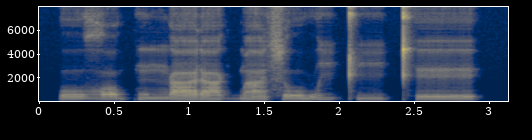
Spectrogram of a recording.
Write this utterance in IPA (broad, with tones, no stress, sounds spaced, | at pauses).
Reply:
o˨ ɣ ɔ˨ kʷ ũ˨ ŋ aː˨ ɾ a˨ ɡ͡b ã˨ s o˨ w i˦ kʼ iː˨ kʰ eː˦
